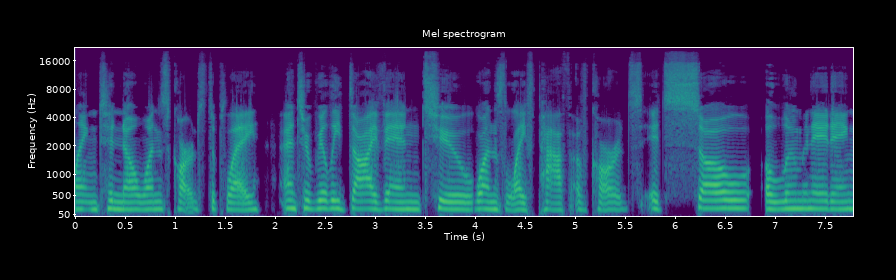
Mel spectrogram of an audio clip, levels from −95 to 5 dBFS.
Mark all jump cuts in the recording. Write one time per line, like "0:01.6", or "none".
0:01.9
0:04.0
